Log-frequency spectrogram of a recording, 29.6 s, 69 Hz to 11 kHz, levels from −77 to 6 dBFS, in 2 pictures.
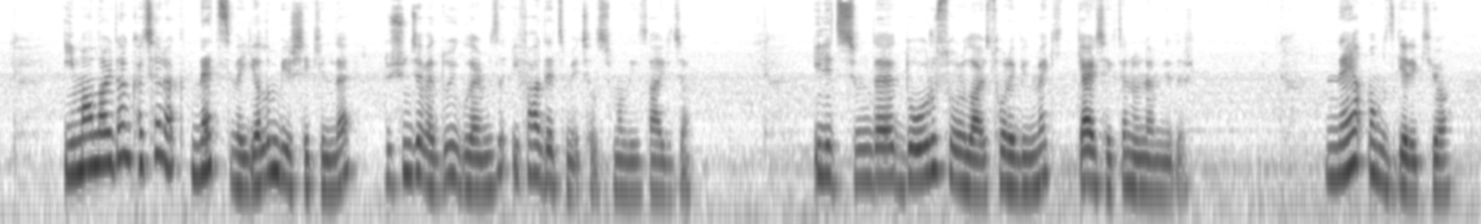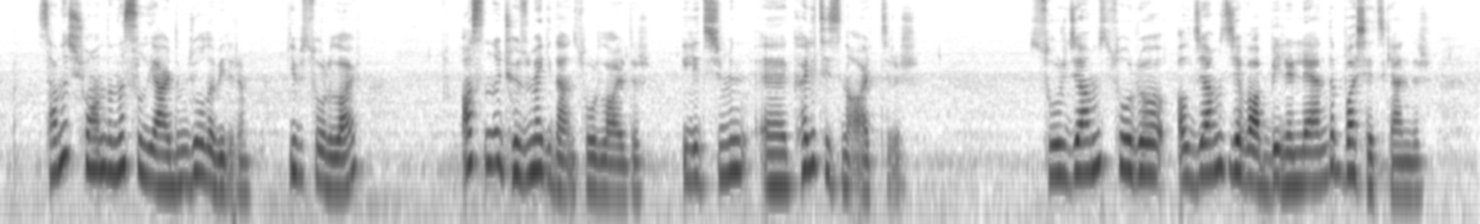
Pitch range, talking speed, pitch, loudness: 155-230 Hz, 95 wpm, 190 Hz, -25 LUFS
